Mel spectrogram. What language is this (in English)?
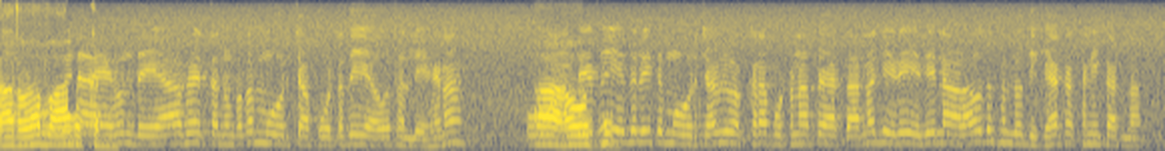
Punjabi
